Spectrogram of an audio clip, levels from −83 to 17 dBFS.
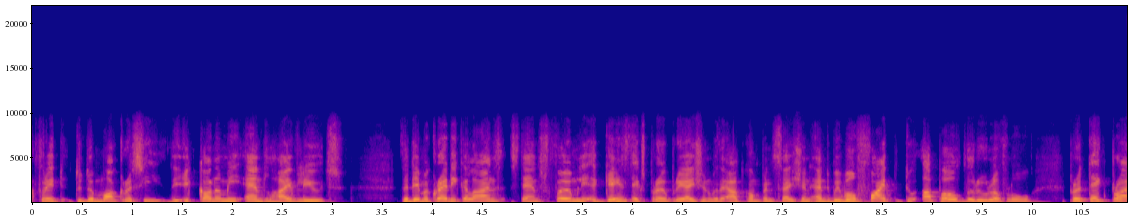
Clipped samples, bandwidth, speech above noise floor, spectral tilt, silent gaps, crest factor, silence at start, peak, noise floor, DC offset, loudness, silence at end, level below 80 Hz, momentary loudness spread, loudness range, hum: under 0.1%; 9.4 kHz; 35 dB; -6.5 dB/octave; none; 16 dB; 0.05 s; 0 dBFS; -50 dBFS; under 0.1%; -16 LUFS; 0 s; -56 dBFS; 7 LU; 1 LU; none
